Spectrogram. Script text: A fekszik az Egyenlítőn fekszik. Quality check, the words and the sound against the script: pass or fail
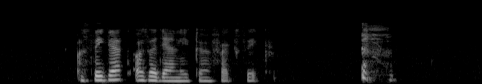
fail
